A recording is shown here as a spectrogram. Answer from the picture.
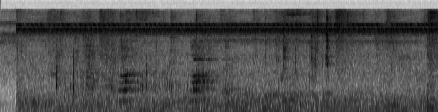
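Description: Steady background hum with a thin high whine, and a few short, faint pitched calls, about a second and two seconds in.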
